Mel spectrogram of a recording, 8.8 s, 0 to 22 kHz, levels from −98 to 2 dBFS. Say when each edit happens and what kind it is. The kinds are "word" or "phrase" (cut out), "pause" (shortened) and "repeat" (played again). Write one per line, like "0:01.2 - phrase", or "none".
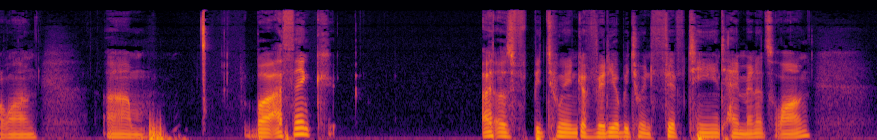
0:04.9 - phrase
0:05.8 - phrase
0:07.2 - word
